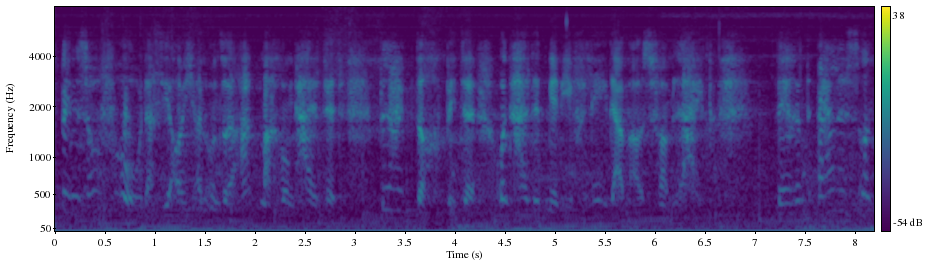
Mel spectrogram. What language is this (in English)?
German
